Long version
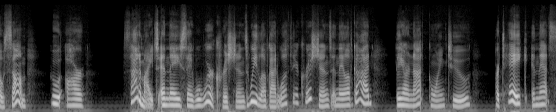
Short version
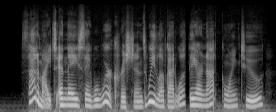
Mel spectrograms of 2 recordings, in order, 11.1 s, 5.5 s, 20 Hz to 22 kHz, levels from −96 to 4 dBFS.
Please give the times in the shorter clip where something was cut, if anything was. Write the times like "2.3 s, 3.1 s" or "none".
3.7 s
